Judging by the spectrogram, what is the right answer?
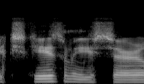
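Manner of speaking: ordinary talk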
